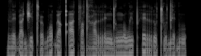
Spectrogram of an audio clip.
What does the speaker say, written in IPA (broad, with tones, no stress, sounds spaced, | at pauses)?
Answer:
ð e˩ ɠ a˩ d͡ʒ i˨ tʼ ə˞˩ b ɔ˥ ɓ e˨ qʼ e˦ t͡s ɔ˩ tˤ ɣ u˩ r e˨ ŋ d u˦ ŋ o˦ w i˦ pʰ e˥ r ɾ u˨ tʼ u˩ d e˨ ɠ u˨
